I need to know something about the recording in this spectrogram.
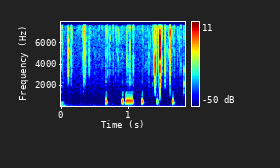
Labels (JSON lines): {"label": "biophony, knock croak", "recorder": "SoundTrap 300"}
